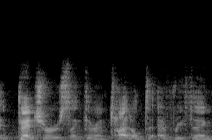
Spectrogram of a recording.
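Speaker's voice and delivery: muttering under breath. Voicing a server walking back down the bar: muttering under breath. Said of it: "you hear him mutter under his breath".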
